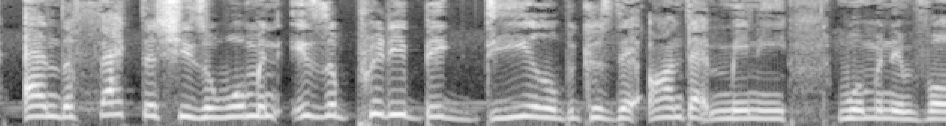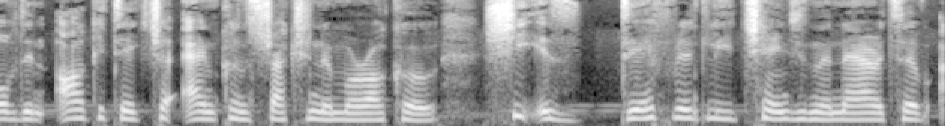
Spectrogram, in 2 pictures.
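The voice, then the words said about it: Excited, enthusiastic voice. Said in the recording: “I'm so excited. You can hear it in my voice”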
